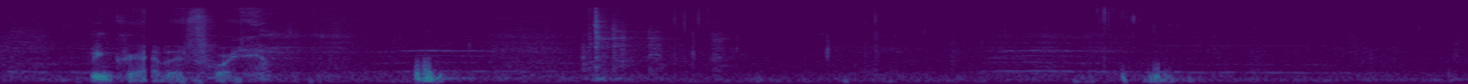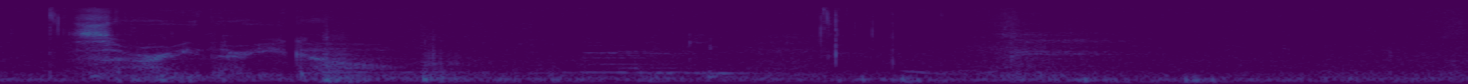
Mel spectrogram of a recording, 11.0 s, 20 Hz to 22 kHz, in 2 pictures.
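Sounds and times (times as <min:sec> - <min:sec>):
faint whispered voices: 0:05.8 - 0:07.0.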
